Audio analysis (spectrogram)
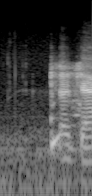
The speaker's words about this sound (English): Wait, sorry, I'm getting a phone call.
